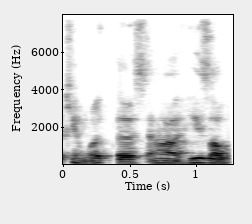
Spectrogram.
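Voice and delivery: ordinary delivery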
